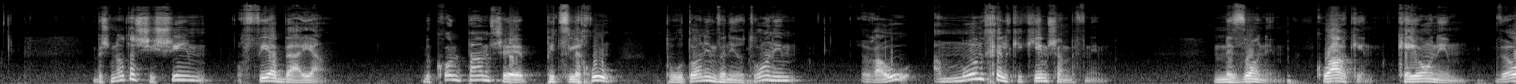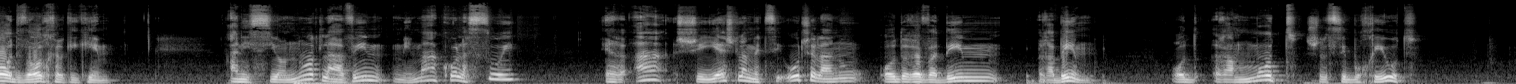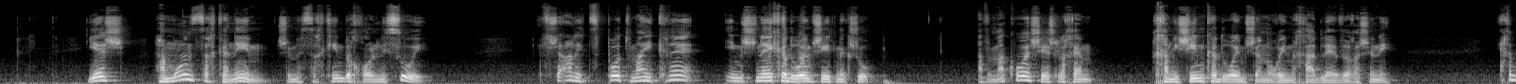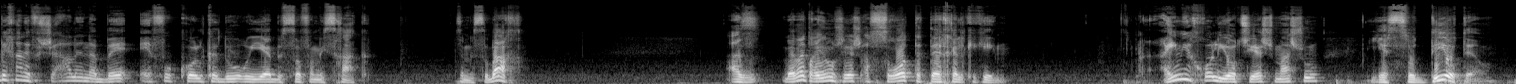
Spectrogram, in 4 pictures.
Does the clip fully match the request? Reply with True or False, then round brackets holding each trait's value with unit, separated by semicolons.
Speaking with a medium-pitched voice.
False (130 Hz)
